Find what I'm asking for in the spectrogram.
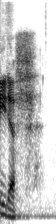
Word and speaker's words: Nedeff: So, and it's N-E-D-E-F-F and it's pronounced again, Nedeff? – Nedeff. Nedeff. – That's so Nedeff. – Knee, deaf.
